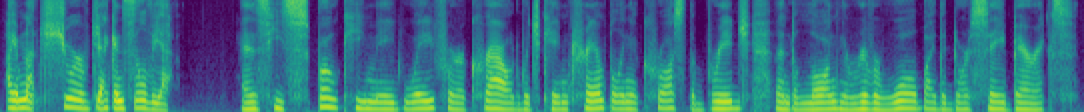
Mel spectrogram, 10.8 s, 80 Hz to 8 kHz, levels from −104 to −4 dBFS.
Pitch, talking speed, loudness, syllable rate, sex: 180 Hz, 175 wpm, -19 LUFS, 4.2 syllables/s, female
